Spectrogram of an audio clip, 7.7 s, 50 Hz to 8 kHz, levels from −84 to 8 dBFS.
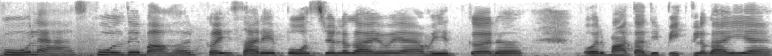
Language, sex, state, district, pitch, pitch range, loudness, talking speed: Hindi, male, Punjab, Pathankot, 255 Hz, 245-270 Hz, -13 LUFS, 140 wpm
